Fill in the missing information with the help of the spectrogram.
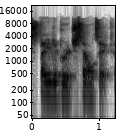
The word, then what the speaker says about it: Stalybridge Celtic: It was Stalybridge Celtic, as it's apparently pronounced.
